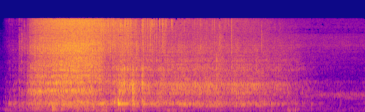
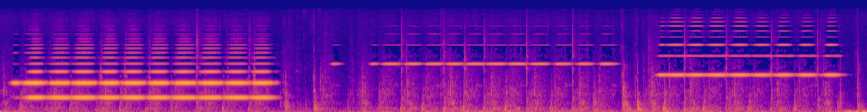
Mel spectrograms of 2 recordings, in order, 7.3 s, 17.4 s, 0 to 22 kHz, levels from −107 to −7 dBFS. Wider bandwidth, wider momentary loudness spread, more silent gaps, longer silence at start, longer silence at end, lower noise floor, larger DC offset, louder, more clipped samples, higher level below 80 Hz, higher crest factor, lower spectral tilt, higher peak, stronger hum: about the same, 11.5 kHz vs 12 kHz; first, 22 LU vs 19 LU; neither; first, 0.4 s vs 0 s; first, 1.4 s vs 0 s; about the same, -54 dBFS vs -57 dBFS; neither; first, -17 LUFS vs -32 LUFS; neither; about the same, -62 dBFS vs -58 dBFS; about the same, 20 dB vs 16 dB; second, 1 dB/octave vs -3 dB/octave; first, -2 dBFS vs -18 dBFS; neither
